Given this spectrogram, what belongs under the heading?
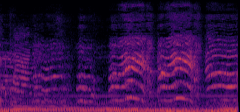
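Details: Loud, rhythmic crying bursts from a newborn just after normal vaginal delivery at a clinic, with steady room hum; vigorous, healthy first cry.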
